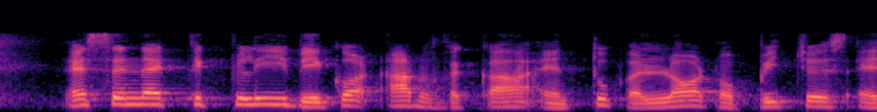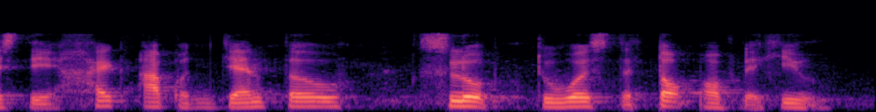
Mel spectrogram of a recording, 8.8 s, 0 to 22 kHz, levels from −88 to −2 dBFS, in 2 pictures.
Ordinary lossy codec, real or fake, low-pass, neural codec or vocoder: none; fake; 7.2 kHz; codec, 24 kHz, 0.9 kbps, WavTokenizer, medium speech release version 2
